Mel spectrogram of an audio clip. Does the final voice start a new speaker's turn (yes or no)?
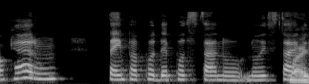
yes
